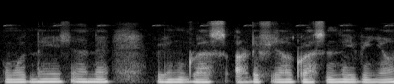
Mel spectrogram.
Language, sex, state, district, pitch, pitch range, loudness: Rengma, male, Nagaland, Kohima, 110 Hz, 110-115 Hz, -18 LUFS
